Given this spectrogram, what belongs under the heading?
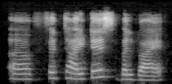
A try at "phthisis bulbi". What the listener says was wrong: Thysis bulbi, P is silent.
